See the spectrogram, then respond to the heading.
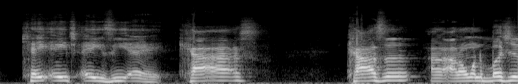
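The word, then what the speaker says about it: Khaza: to butcher the name but it's k-h-a-z-a cause kaza i don't want to butcher the name i'm sorry that's why i spelt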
